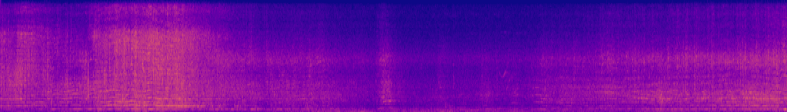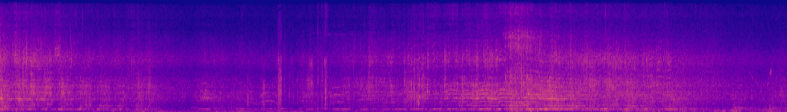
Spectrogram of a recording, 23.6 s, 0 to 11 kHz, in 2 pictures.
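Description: Radio-controlled speedboat's electric motor, running on a 4S LiPo battery, whining at full speed at a steady high pitch. The whine swells and fades three times as the boat makes passes, loudest about two seconds in and again near the end.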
